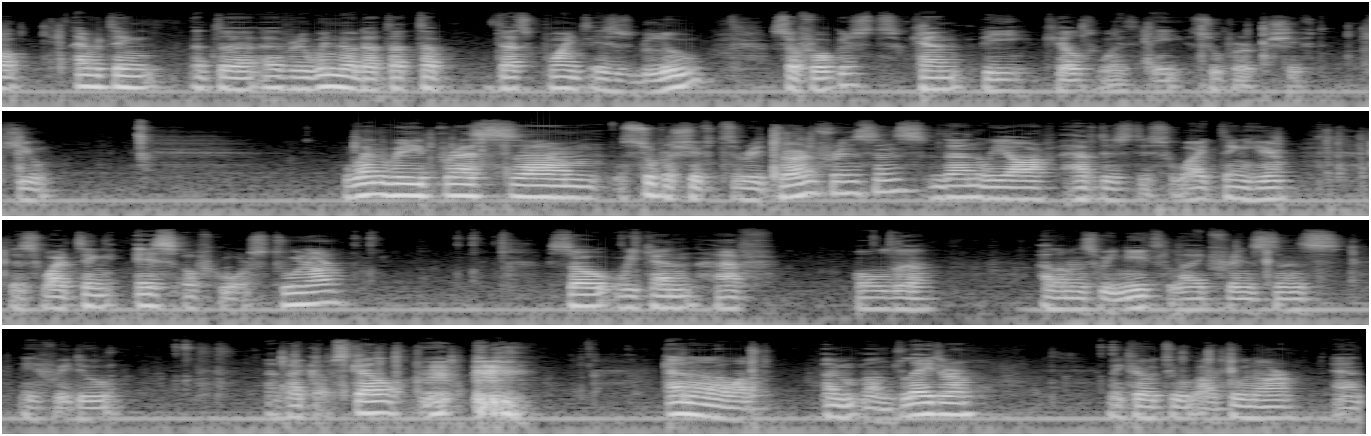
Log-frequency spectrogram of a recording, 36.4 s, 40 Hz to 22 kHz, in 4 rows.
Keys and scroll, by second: 9.1 shift+super+q, 12.2 shift+super+q, 12.3 shift+super+q, 14.3 shift+super+Return, 18.0 ctrl+alt+t, 29.0-30.9 typing, 31.8 Up, 32.3 Return, 35.4 ctrl+h.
